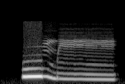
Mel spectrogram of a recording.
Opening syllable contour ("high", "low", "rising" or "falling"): high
